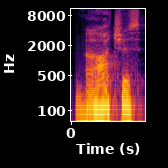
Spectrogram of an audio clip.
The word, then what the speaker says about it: Voces: Voces 8, V-O-C-E-S. And I had to like listen to a few interviews, make sure I was saying it right.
